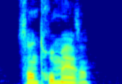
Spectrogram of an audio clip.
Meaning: centromere
- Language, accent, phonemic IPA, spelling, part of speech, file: French, France, /sɑ̃.tʁɔ.mɛʁ/, centromère, noun, LL-Q150 (fra)-centromère.wav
